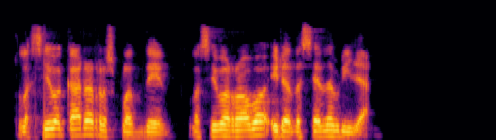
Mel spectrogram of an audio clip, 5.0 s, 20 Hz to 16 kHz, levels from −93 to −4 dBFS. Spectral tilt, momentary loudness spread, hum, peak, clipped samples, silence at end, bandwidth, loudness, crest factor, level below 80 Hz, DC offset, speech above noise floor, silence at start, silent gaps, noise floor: -5.5 dB/octave; 11 LU; none; -2 dBFS; under 0.1%; 1.3 s; 8 kHz; -17 LUFS; 16 dB; -58 dBFS; under 0.1%; over 73 dB; 0.2 s; none; under -90 dBFS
